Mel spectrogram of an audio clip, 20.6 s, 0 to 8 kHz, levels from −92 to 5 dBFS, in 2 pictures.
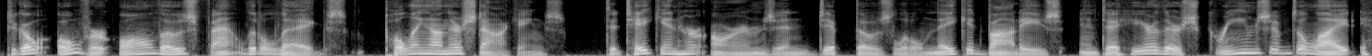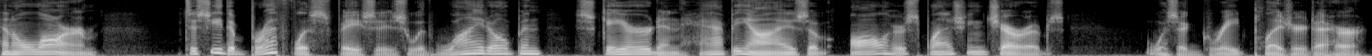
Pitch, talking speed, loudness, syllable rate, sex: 110 Hz, 160 wpm, -20 LUFS, 4.2 syllables/s, male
